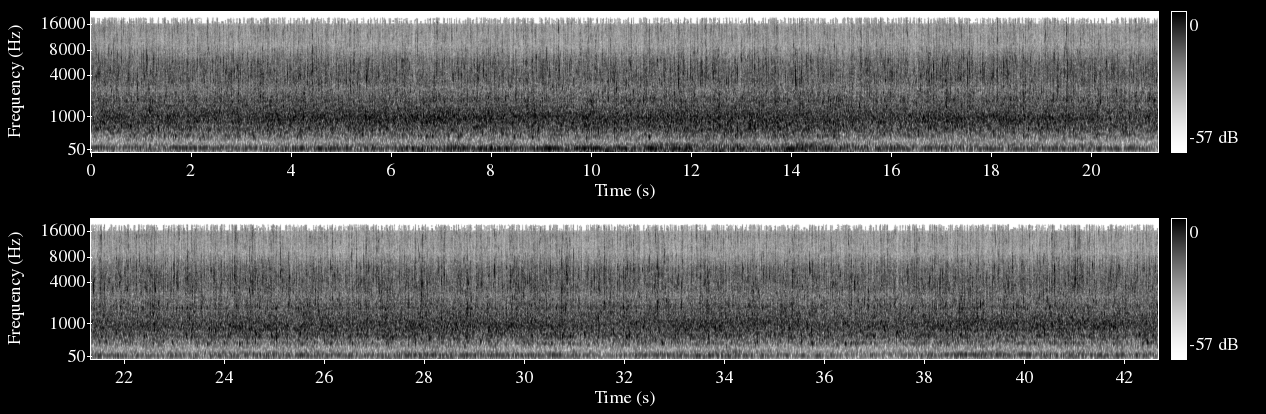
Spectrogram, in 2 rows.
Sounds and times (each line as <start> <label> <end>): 0.0 stream of traffic 42.6
0.0 stream running through the Glen of the Downs 42.6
